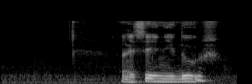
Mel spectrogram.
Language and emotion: Russian, neutral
